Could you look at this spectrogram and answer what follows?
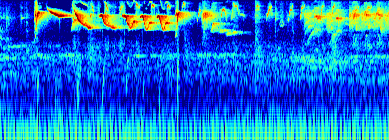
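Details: Plain sunbird in full, vigorous song for teaching other songbirds: a fast burst of high, sharply descending whistled notes for about two seconds, then softer, fainter twittering over a constant low background hum.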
